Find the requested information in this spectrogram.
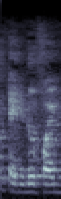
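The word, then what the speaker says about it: Pteridophytes: पर लिखा है पीछे और फिर लिखित टेरिडोफाइट्स या f-35 जो यह साइलेंट है इसलिए इसको टेरिडोफाइट्स बोला जाता है तुम्हें बेल के पत्तों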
